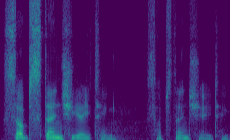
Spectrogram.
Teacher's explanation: the T turns into an S-y sort of a sound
